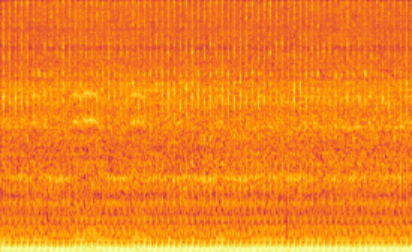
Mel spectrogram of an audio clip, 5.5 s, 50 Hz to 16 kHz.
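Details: New 2016 Yamaha MT-09 with countermeasure cam chain tensioner: even idle with a busy, rattly ticking about three per second. The dealer says this clatter is normal.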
